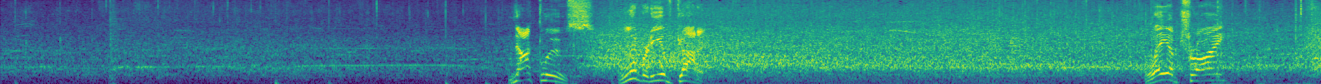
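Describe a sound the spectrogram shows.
A basketball bounces on a hard wooden court.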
